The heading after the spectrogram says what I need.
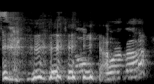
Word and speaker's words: Borba: So I'm Michele Borba, and Borba rhymes with Zorba. You got this. Borba.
